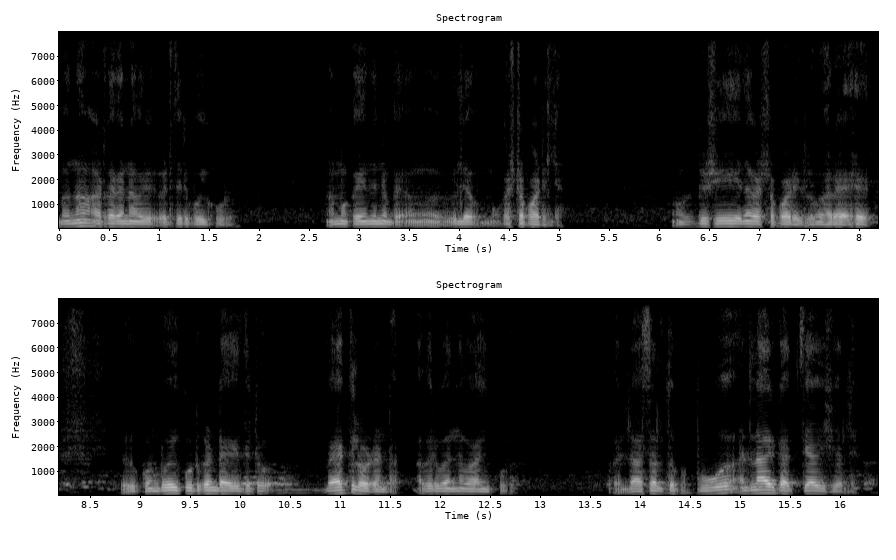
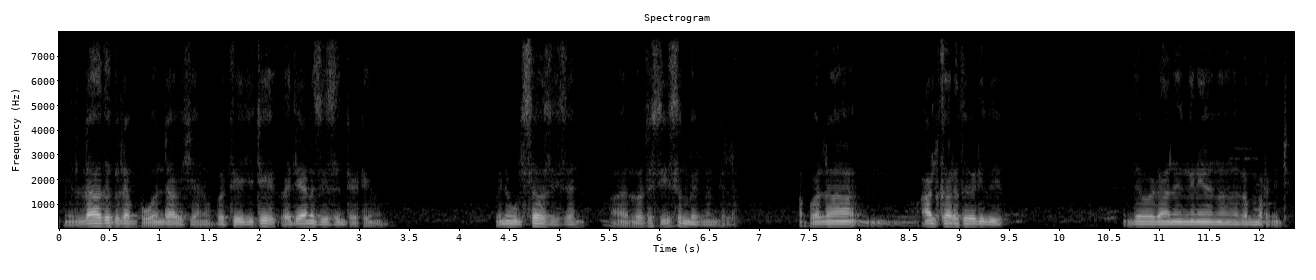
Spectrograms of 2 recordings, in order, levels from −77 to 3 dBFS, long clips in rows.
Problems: low volume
